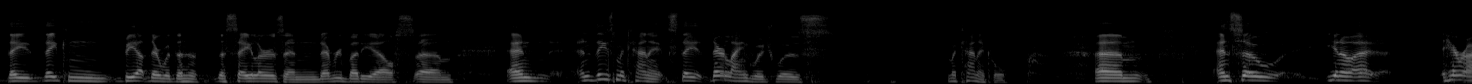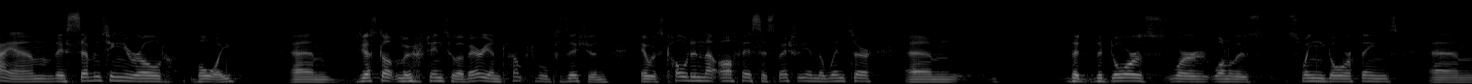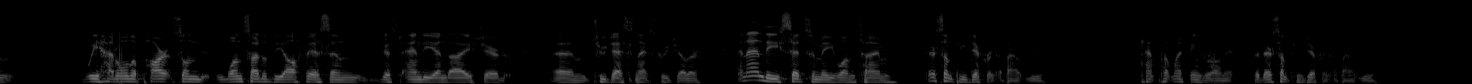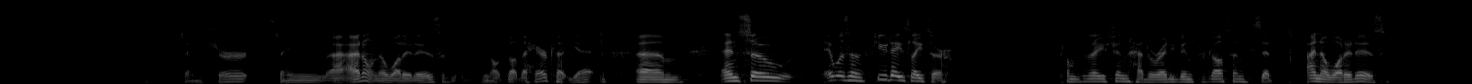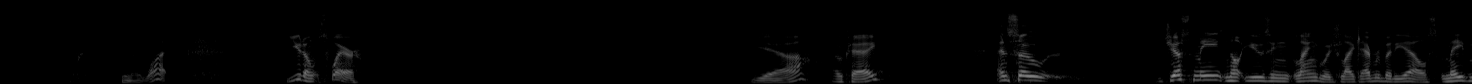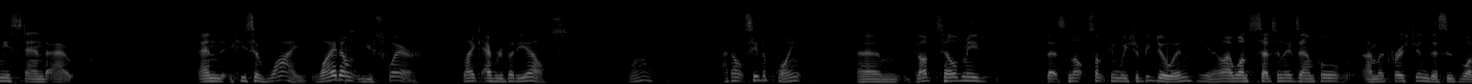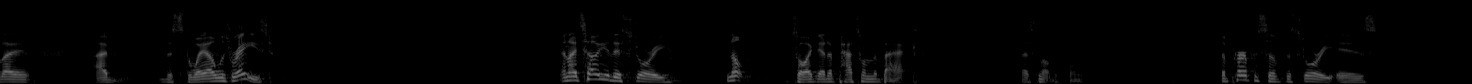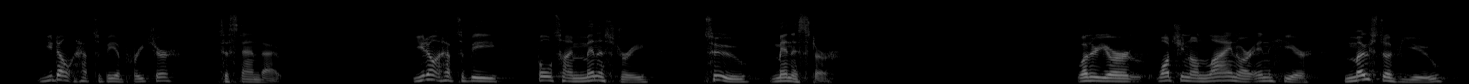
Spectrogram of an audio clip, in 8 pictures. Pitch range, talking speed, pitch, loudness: 115-155 Hz, 145 wpm, 135 Hz, -47 LUFS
